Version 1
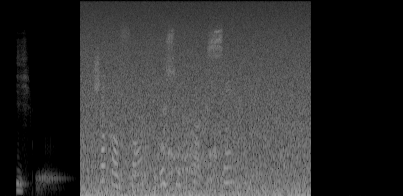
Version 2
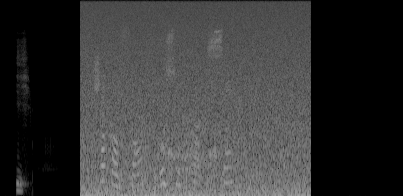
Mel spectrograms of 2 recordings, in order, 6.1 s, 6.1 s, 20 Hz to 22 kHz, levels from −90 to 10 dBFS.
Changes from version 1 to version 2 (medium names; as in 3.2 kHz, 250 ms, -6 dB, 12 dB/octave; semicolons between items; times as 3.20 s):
first sound: add brick-wall FIR band-pass 550–1700 Hz; second sound: add treble shelf 11 kHz +8 dB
